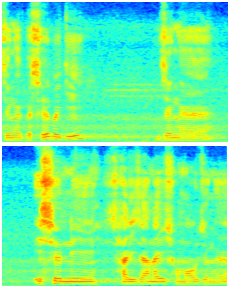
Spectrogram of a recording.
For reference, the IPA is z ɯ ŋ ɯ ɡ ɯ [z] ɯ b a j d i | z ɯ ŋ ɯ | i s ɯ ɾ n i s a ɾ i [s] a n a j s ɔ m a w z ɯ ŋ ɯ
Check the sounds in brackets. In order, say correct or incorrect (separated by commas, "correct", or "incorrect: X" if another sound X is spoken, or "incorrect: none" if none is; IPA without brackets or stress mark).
incorrect: s, incorrect: z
